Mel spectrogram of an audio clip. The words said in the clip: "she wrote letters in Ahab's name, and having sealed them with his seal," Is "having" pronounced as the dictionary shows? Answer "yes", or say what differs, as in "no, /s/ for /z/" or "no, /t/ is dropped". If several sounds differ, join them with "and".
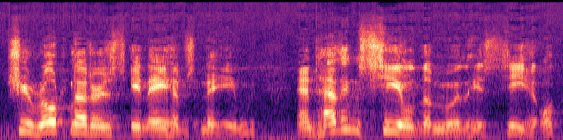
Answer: yes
